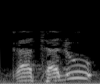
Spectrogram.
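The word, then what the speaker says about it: قتلوا: یکی الفی که بعد از واو جمع می نویسند وربو بعد از واو الف می نویسند قتلو بعد از واو الف می نویسند این الف تلفظ نمیشه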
